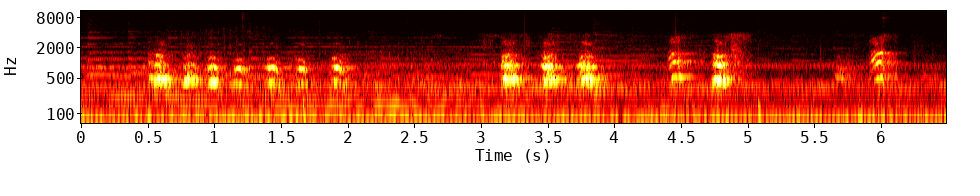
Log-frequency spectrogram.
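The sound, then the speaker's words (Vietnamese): German shepherd dogs bark outside at night in the wind, letting out a rapid run of several barks, then shorter bursts of two or three, and a final lone bark over a low steady background. “Ngoài kia, gió vẫn thổi, mấy con chó bẹc dê của ông ấy vẫn cứ cắn nhấm nha nhấm nhặng.”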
